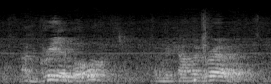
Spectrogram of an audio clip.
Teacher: ‘agreeable’ [əˈgriːəbl̩] can become [əˈgrɪəbl̩]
